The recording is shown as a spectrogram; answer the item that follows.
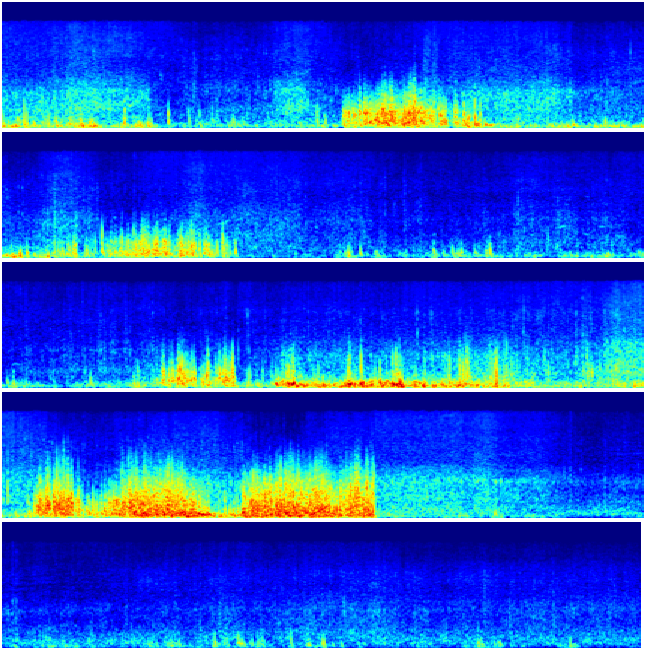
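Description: Wind buffeting the microphone of a camera carried at speed down a groomed snow piste, rushing in loud surges. The loudest surge cuts off suddenly about three quarters of the way through, leaving a quieter rush.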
